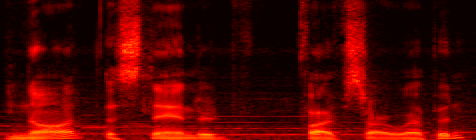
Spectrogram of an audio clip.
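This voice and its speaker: Low-voiced man in casual livestream chat. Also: expressive, moderate pace. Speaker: game livestream host. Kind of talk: casual rambling livestream commentary. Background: game music.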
